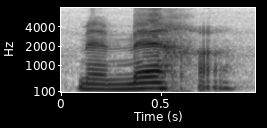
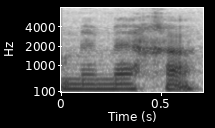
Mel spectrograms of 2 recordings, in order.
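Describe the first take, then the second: First: The stress falls before the last syllable. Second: The stress falls on the last syllable. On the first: "This line right here gives it the accent" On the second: "Otherwise, the accent would be on the last syllable"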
